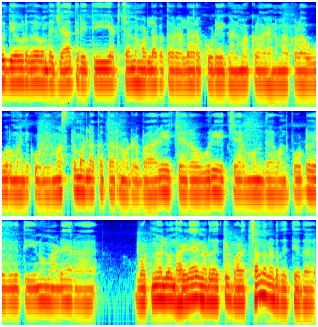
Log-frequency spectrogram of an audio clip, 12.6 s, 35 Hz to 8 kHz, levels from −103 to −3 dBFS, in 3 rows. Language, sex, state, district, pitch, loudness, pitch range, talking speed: Kannada, male, Karnataka, Dakshina Kannada, 115 Hz, -20 LUFS, 115-120 Hz, 170 wpm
